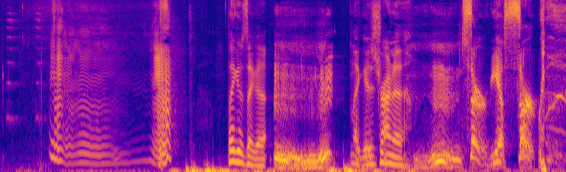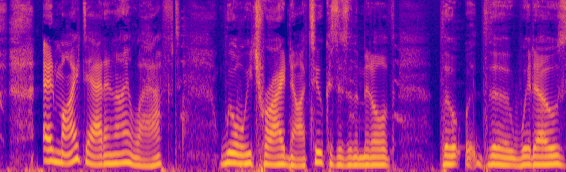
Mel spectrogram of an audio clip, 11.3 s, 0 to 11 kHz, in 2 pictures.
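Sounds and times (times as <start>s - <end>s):
speech: 0.5s - 1.3s, 2.3s - 11.3s
person vocally imitating a man's fart-like stomach growl: 0.5s - 1.9s, 2.7s - 4.8s.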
